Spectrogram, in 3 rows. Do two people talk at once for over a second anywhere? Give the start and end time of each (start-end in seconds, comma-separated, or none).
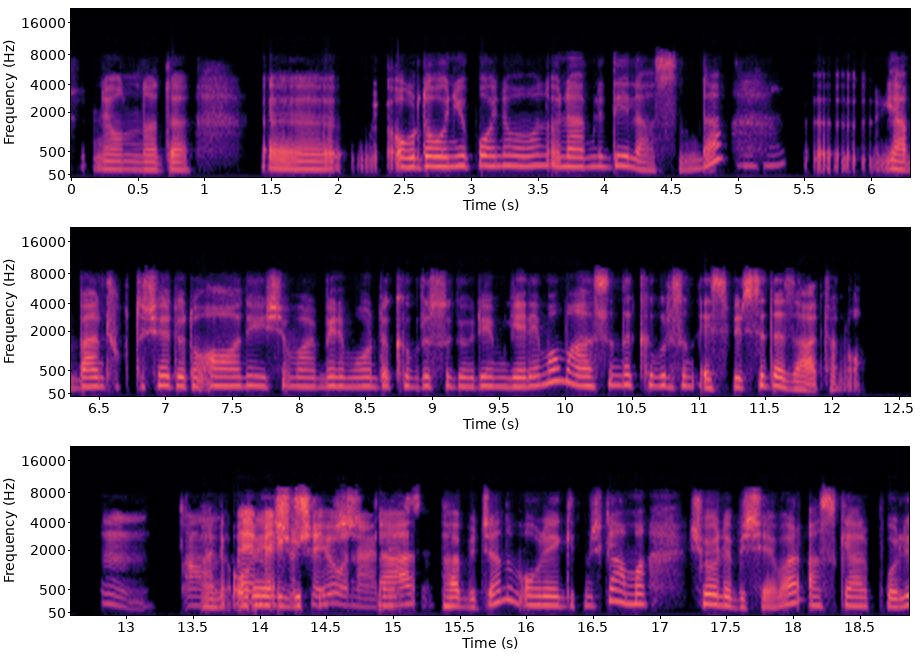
13.5-15.3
